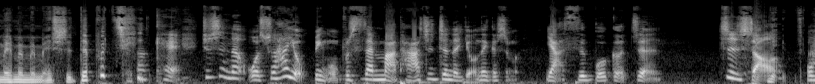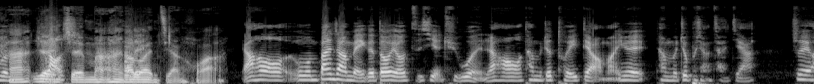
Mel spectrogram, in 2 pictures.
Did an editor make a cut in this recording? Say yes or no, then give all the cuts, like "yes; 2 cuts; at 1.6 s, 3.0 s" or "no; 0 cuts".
yes; 2 cuts; at 9.4 s, 10.4 s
